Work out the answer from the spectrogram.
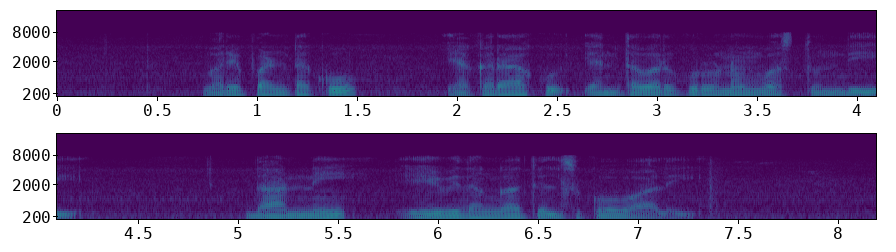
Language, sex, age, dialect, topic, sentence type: Telugu, male, 31-35, Telangana, agriculture, question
